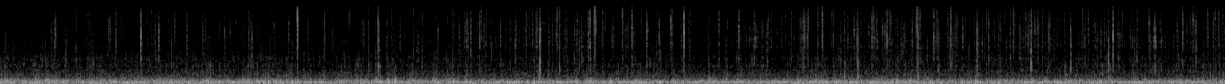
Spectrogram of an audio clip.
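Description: Burning logs crackle and pop sharply.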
